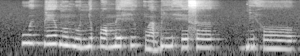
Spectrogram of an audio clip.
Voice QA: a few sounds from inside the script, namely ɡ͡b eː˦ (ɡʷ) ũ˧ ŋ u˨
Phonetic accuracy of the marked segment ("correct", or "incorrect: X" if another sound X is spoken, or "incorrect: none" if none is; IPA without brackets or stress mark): correct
